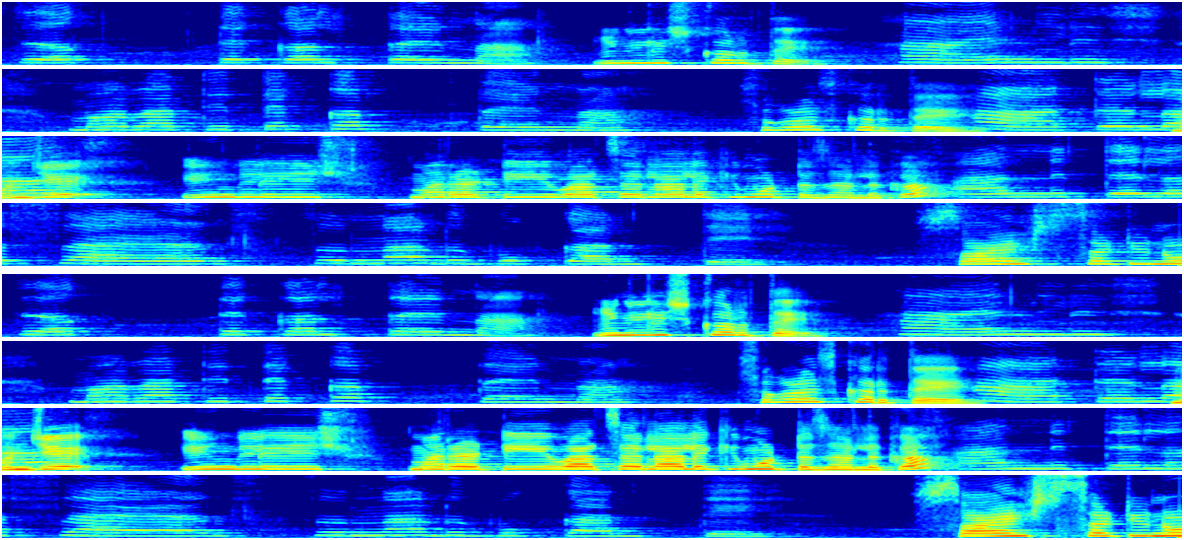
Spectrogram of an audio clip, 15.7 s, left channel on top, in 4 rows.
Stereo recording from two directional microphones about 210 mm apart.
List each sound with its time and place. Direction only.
0.0 s a sound: 5° left (ahead or behind)
0.7 s child singing: 10° left (ahead or behind)
2.0 s a woman's voice: 60° right (ahead or behind)
3.0 s child singing: 10° left (ahead or behind)
6.4 s a woman's voice: 55° right (ahead or behind)
7.2 s a sound: 10° left (ahead or behind)
7.9 s a woman's voice: 55° right (ahead or behind)
11.0 s child singing: 10° left (ahead or behind)
14.8 s a woman's voice: 50° right (ahead or behind)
